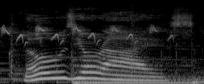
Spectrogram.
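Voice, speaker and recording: A woman voicing a female new-age therapist who gives slow, drawn-out calming instructions in a children's storybook. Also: fairly high pitch, music in the background. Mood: soothing, solemn.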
